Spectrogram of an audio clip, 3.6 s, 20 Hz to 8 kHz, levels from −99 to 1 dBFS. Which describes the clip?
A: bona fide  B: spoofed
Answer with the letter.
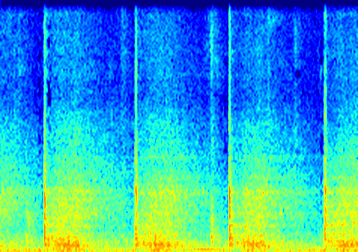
B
